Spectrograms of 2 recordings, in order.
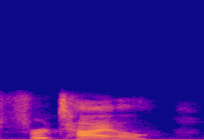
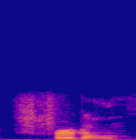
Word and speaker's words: fertile: the word fertile now there's two ways to pronounce this um it depends on depending on where you came from okay um so it could it could be pronounced fertile or fertile okay personally i say fertile there are others that say fertile okay so however you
